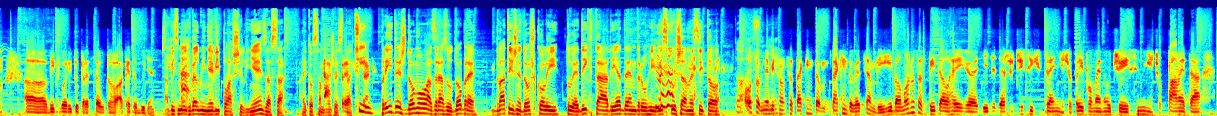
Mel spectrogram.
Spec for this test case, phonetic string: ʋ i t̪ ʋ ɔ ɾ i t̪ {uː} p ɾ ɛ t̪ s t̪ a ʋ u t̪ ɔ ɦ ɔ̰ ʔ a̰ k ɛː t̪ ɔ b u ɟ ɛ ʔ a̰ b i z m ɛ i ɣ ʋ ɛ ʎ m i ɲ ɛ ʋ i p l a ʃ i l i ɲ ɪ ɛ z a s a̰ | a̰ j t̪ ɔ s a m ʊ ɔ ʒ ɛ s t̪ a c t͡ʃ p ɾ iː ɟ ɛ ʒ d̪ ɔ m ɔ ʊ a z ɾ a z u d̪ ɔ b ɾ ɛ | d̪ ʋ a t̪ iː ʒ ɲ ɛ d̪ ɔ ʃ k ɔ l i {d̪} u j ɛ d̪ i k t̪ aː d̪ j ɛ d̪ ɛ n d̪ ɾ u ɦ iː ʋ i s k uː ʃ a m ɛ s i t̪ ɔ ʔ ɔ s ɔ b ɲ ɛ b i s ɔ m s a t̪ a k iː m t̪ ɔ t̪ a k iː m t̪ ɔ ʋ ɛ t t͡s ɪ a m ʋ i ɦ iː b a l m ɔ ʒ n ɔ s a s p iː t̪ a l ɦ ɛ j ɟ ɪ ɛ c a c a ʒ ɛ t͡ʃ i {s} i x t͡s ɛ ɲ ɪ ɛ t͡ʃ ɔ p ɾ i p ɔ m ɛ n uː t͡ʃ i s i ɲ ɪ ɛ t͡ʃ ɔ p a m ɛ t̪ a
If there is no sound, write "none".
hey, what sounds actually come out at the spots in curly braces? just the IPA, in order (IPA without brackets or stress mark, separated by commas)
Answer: uː, t̪, s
